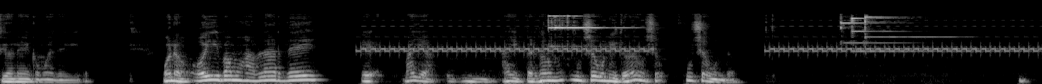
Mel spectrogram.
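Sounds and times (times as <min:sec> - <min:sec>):
speech: 0:00.0 - 0:07.8
SMS and WhatsApp notification tones: 0:05.5 - 0:06.5, 0:08.4 - 0:10.4
home landline telephone ringing with electronic trill: 0:05.5 - 0:06.5, 0:07.7 - 0:10.4.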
